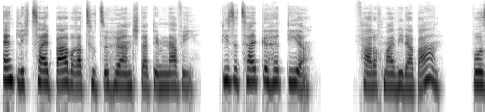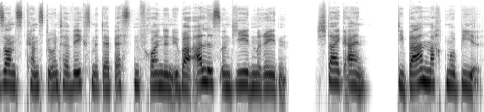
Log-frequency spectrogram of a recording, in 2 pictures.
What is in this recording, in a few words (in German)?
casting Werbung Bahn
